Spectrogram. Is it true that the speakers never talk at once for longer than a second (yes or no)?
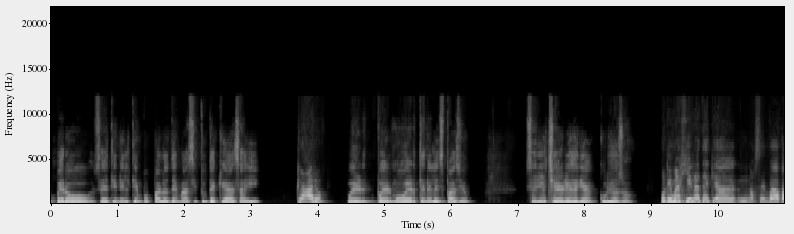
yes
